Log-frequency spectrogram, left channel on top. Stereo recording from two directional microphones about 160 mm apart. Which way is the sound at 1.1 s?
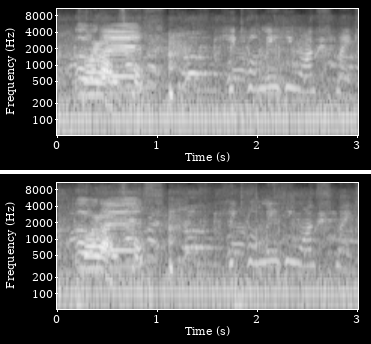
5° right (ahead or behind).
